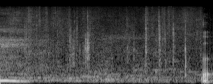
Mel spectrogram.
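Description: A man's drawn-out last syllable falling in pitch and trailing off, then the low hiss of a quiet meeting room with a few faint clicks.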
